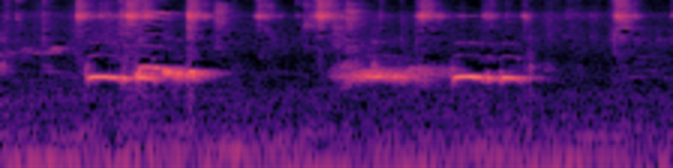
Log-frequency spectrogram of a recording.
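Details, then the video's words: Competition zebra dove singing in Salatiga, Central Java, Indonesia: two-part mellow coos, the second rolling and tremulous, with a pause then another coo, accompanied by regular high clicks. "EDAN BUNYINYA ISTIMEWA 🔴 Perkutut gacor door"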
